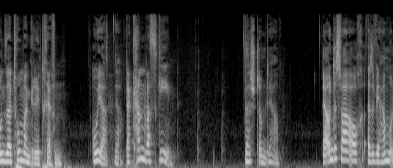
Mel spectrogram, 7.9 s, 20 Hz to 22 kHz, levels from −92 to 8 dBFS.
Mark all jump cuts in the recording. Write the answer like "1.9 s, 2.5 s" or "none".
2.5 s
